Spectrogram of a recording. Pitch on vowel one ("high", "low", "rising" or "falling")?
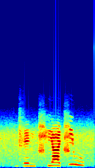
low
